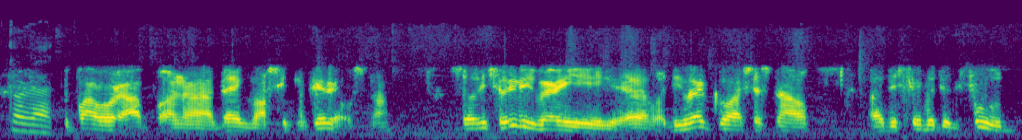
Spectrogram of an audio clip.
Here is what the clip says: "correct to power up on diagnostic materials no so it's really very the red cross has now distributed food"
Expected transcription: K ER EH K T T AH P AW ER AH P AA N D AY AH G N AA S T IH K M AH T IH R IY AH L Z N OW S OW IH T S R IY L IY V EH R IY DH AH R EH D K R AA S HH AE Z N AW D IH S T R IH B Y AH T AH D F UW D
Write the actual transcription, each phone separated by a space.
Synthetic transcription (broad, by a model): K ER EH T T AH P AW ER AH P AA N D AY AH G N AA S T IH K M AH T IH R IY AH L S N OW S OW IH T S R IY L IY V EH R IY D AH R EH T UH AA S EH S N AW D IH S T R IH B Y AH T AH D F UW D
